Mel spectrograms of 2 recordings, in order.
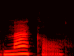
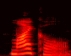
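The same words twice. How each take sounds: First: "Mackle" with a flat short A in place of the I; Southern "Mackle". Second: Said in the usual way. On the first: Shown as a demonstration. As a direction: learner reading the Southern I sound as "Mackle". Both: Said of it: "Michael is Michael".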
